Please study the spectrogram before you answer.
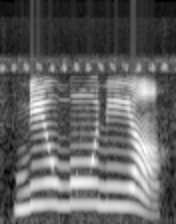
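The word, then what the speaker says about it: pneumonia: पे ज्यादा फोकस हुआ न्यूमोनिया that is पी is silent N पे ज्यादा फोकस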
